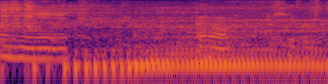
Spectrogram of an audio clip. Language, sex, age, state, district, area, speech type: Nepali, female, 30-45, West Bengal, Alipurduar, rural, spontaneous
